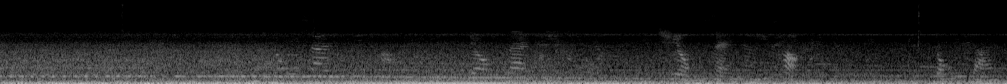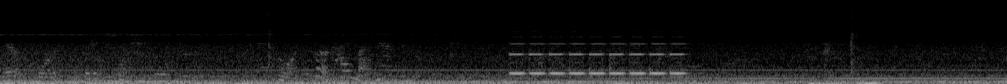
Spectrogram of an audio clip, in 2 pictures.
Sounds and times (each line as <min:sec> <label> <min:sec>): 0:00.0 Compartments in the MRT 0:20.1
